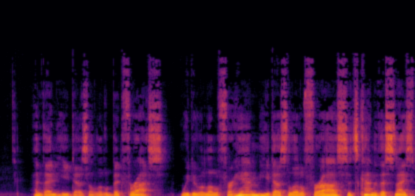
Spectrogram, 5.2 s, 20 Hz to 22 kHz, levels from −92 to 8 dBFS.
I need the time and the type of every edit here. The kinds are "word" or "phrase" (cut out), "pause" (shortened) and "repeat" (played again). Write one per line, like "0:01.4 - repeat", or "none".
0:02.2 - pause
